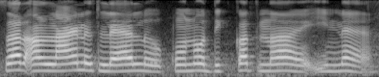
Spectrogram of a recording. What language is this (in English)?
Maithili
